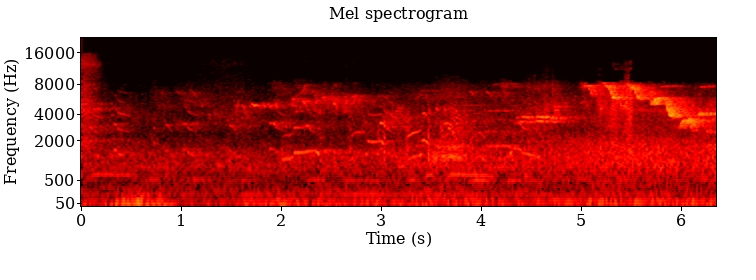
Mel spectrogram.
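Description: Several wild birds calling and singing: scattered short chirps and whistles, with a quick descending run of high notes near the end, over a low rumble.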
